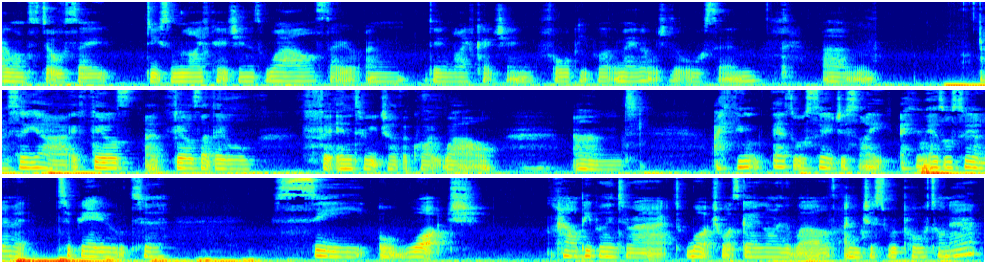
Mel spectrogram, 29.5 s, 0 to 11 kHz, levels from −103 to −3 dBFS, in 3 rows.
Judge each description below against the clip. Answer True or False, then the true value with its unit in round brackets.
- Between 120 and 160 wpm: True (150 wpm)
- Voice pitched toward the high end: False (140 Hz)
